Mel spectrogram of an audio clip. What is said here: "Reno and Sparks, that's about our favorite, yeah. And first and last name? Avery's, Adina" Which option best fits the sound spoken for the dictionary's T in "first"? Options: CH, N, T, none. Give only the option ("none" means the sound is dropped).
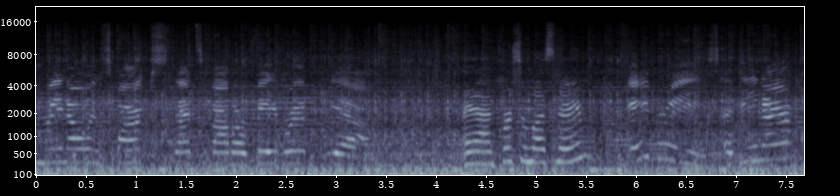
none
